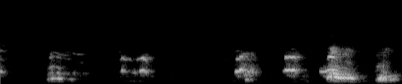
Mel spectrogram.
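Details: Six-week-old blenheim Cavalier King Charles Spaniel puppies, Roman and Blue, born November 14, 2022, in an indoor puppy pen, giving short whining yips in separate bursts about every half second to second, some rising, others rougher and broken.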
